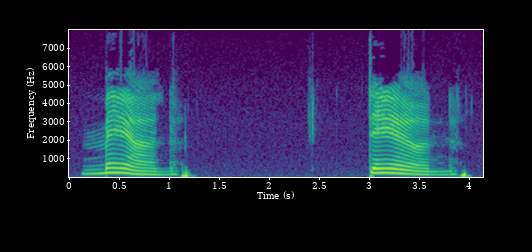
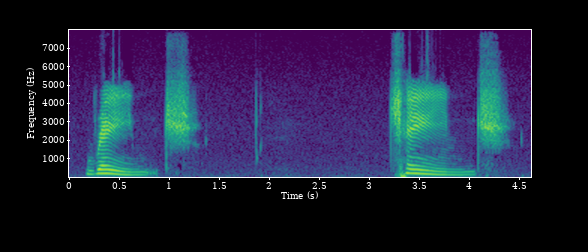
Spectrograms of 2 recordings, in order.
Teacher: You hear the ah sound. When the ah vowel is followed by ng, the ah vowel sounds more like a.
